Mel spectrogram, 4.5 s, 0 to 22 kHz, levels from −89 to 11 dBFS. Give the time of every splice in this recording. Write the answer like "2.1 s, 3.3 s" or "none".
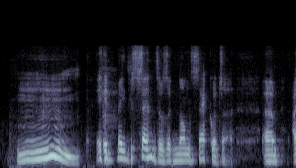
1.5 s, 2.0 s, 2.6 s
